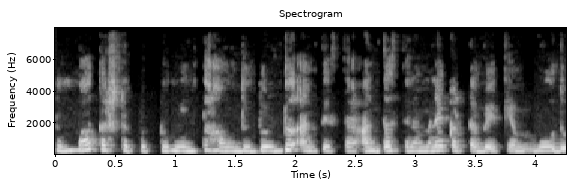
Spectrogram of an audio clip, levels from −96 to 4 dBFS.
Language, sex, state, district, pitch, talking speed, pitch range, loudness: Kannada, female, Karnataka, Dharwad, 255 Hz, 140 wpm, 250-275 Hz, -15 LUFS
